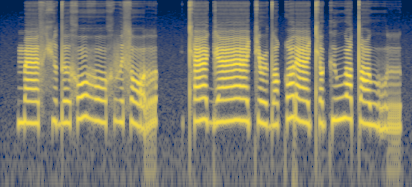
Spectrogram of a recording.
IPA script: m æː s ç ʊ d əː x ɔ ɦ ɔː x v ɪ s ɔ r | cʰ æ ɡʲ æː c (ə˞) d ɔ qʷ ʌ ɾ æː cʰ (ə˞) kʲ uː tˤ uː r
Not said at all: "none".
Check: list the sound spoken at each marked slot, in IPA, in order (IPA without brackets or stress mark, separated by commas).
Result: ə˞, ʌ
